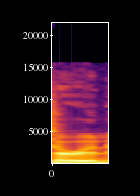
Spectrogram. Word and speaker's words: sarin: Super minor, but sarin is pronounced sarin. It's not a JP pronunciation.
